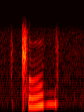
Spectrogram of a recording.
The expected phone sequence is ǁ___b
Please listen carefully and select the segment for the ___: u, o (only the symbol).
u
